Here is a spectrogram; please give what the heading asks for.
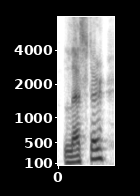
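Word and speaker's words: Leicester: sorry I can't pronounce is it like liester leester leester okay so it's even if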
